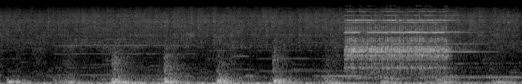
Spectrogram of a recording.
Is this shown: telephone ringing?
yes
